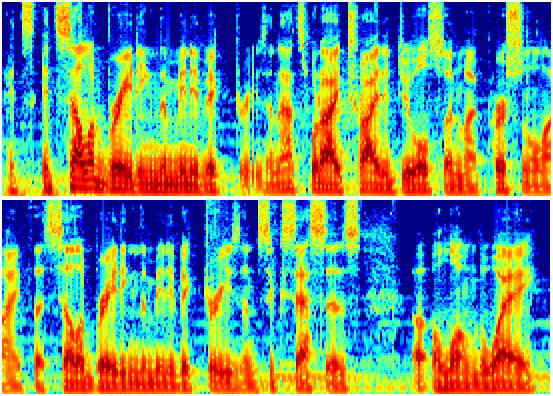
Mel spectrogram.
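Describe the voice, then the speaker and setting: A middle-aged man from Finland, answering interview questions thoughtfully, with halting restarts. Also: deep voice, steady tone, soft background music. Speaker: interview guest. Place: indoor gallery space.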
